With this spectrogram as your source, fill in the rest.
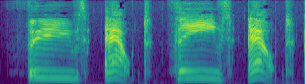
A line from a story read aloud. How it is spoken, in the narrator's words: cackled his elderly companion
